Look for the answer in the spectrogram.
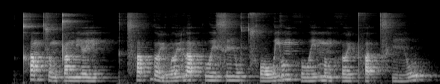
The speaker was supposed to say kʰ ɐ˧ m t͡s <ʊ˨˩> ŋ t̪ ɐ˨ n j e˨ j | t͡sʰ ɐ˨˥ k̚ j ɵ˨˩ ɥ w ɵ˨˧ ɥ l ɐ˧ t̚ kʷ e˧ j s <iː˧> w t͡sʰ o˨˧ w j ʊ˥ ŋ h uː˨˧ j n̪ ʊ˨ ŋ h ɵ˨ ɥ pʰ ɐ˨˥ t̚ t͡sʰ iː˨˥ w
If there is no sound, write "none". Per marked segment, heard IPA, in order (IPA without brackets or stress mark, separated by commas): ʊ˨˩, iː˧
